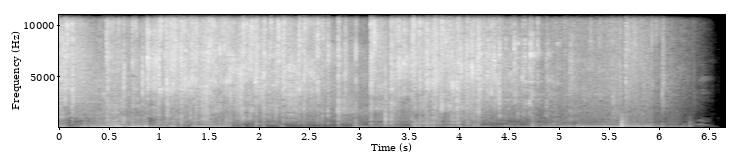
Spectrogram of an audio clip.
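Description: A car tyre rolling over a hard plastic ladybug toy car on concrete, the plastic cracking and crunching in many small snaps and clicks over the low rumble of the tyre on the gritty ground. The sound fades out just before the end.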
